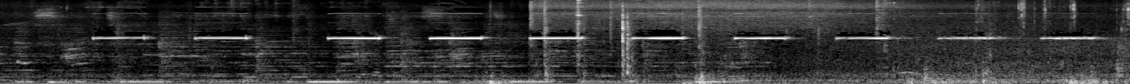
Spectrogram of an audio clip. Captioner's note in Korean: 출입문 열림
